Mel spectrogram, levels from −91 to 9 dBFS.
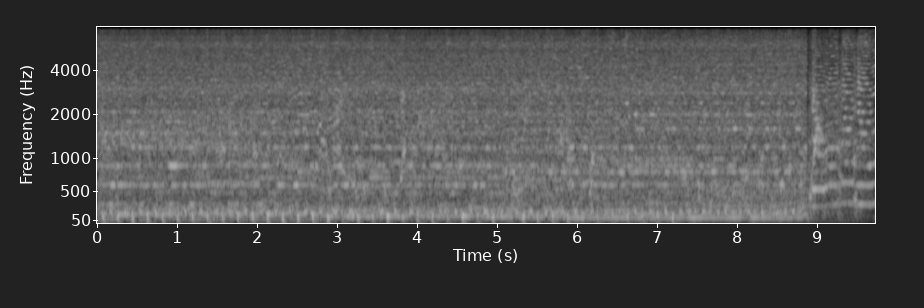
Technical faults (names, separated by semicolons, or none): none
